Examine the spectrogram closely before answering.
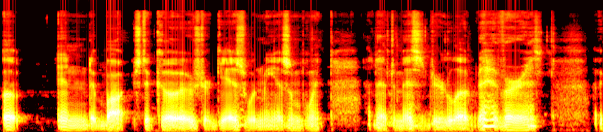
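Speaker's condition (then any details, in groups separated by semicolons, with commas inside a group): Spastic quadriplegic cerebral palsy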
